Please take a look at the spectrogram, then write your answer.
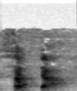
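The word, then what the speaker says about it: sattā: and that word is satta, S-A-T-T-A, long A. The second A is long A. Now, the word S-A-T-T-A with short A means a being, like bodhisattva, right? Satta. So, isatta means a being. But satta, with the long, second A long, means the state of being, or the state of being present, being existent, being present.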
